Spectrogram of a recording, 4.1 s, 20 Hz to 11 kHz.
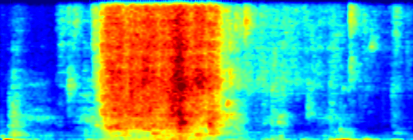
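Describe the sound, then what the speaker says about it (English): Water splashes and rushes over a 2011 Nike Air Max Torch running shoe in a tub, swelling for about a second of rinsing, then dropping to softer trickles and a thump. "let's rinse this one."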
